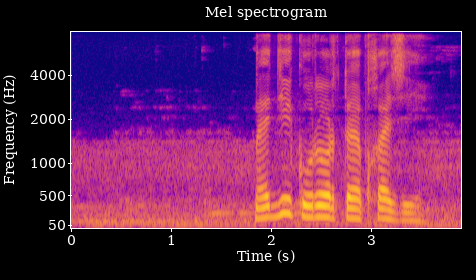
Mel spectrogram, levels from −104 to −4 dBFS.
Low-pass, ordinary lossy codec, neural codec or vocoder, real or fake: none; none; none; real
